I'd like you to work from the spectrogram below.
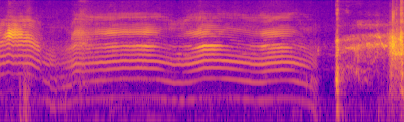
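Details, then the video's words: Max, an angry pet cat reacting to a hand waved before his face, lets out a long, loud, harmonic caterwaul that wavers up and down for nearly four seconds, followed by a sharp thump and rustling. "Max the coolest angriest cat on the planet"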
